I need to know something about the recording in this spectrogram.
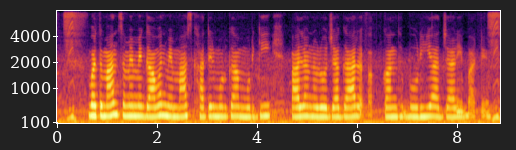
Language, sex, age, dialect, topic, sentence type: Bhojpuri, female, 18-24, Northern, agriculture, statement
